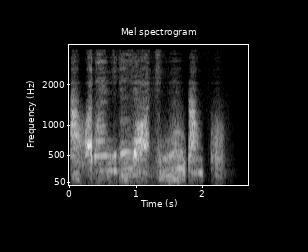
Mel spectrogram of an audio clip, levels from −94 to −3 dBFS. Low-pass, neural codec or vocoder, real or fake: 3.6 kHz; codec, 44.1 kHz, 0.9 kbps, DAC; fake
